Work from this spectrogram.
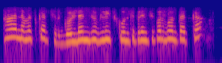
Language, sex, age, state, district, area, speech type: Marathi, female, 18-30, Maharashtra, Jalna, urban, conversation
